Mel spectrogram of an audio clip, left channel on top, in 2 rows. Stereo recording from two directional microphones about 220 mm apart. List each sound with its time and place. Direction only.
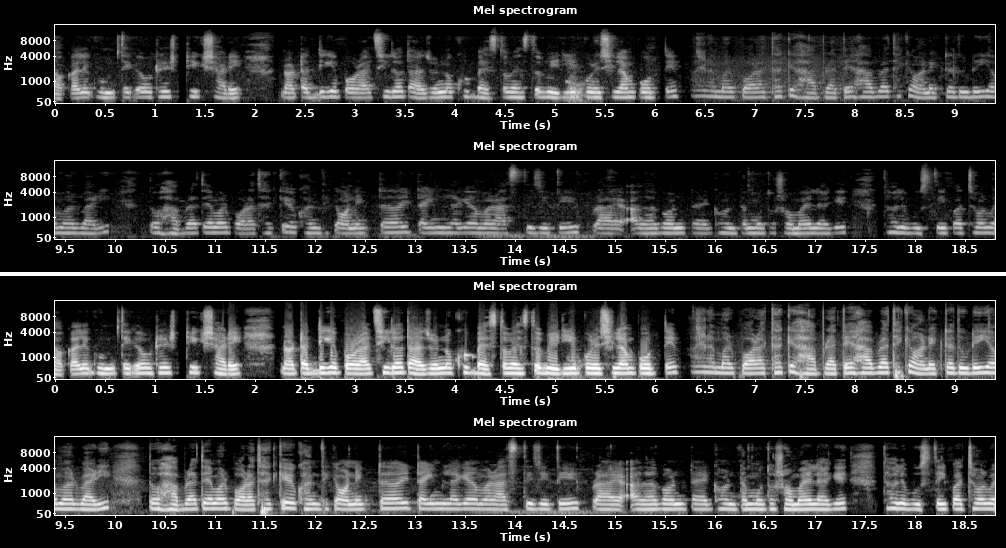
0.0 s speech: 25° right (ahead or behind)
